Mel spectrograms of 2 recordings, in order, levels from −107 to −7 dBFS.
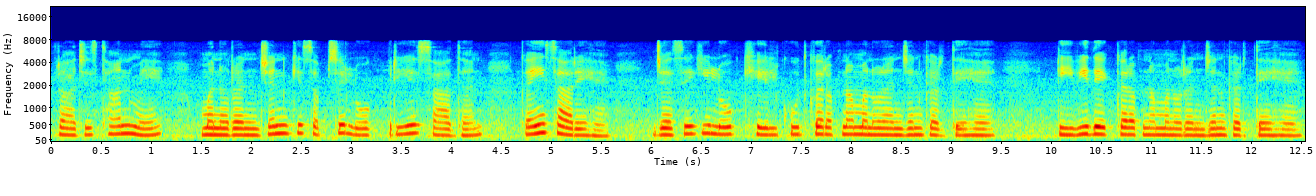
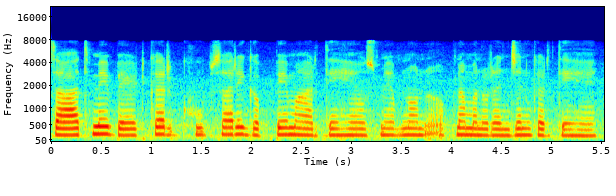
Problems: constant background noise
